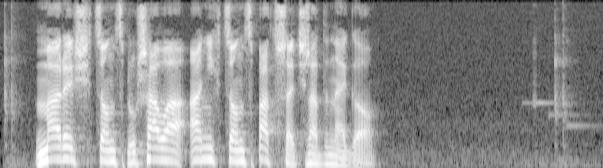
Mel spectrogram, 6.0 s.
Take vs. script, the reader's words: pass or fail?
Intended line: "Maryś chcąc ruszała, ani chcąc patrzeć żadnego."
pass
